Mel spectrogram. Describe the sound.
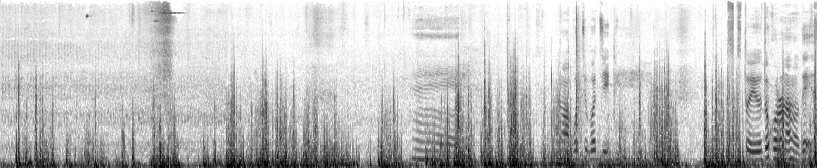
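Strong wind buffets the microphone in a constant, loud low rumble across the whole recording, outdoors in Asakusa, with a person's voice speaking intermittently beneath the roar.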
